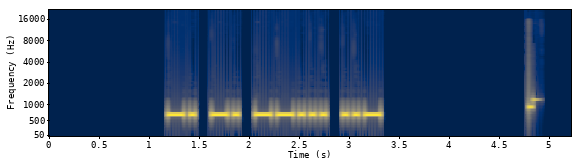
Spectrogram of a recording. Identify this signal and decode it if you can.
Morse code, heard as a keyed tone, about 21 wpm, 700 Hz. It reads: NN7U
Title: USA Call Signs - 4 Characters - 4x Character Spacing - 22wpm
